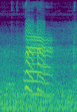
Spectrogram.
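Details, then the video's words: Baby parrot giving a single harsh, slightly quavering squawk lasting about half a second, with a soft voice calling out just before. "natural funny parrot sound"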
